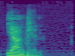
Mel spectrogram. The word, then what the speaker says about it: Youngkin: Youngkin, pronounced Youngkin.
